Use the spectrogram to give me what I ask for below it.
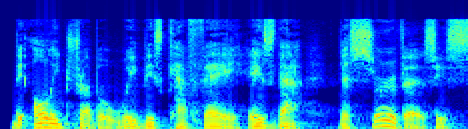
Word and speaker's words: cafe: 因为后面的 only, 第一个音是一个元音发音开始，所以呢前面这个定冠词读 V, the only trouble, O, 双元音嘛 ,with this cafe, 注意啊读 cafe, cafe, 这么去读 ,with this, 这儿两个 th 都是一个浊音咬舌头。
